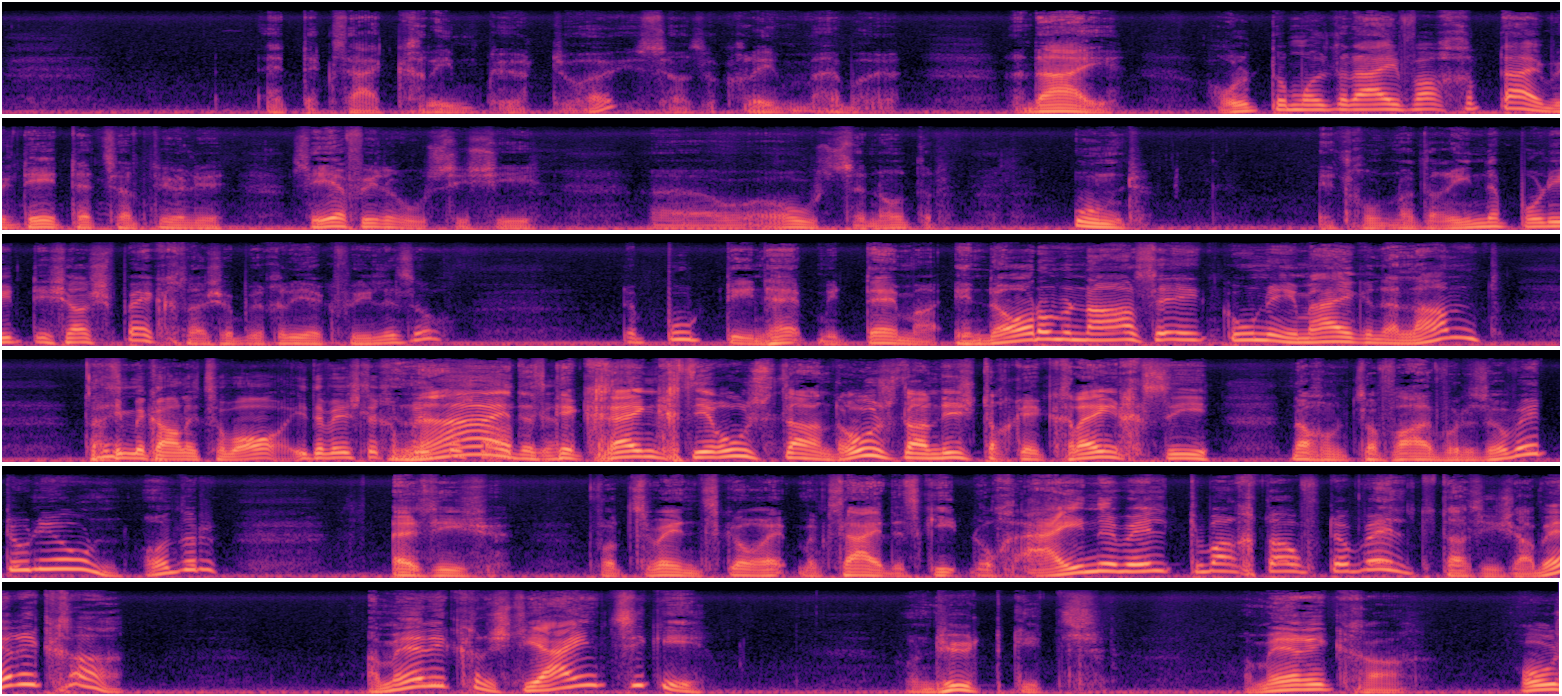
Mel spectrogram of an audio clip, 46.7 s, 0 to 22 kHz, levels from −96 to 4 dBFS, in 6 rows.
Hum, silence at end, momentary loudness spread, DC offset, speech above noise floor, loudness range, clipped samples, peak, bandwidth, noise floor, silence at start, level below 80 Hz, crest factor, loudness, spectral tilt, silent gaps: none; 0 s; 17 LU; under 0.1%; 23 dB; 10 LU; under 0.1%; -2 dBFS; 16 kHz; -45 dBFS; 0.15 s; -42 dBFS; 20 dB; -23 LUFS; -5.5 dB/octave; none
